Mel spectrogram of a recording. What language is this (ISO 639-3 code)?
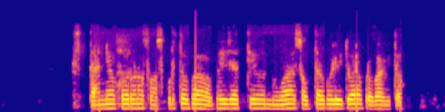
ori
